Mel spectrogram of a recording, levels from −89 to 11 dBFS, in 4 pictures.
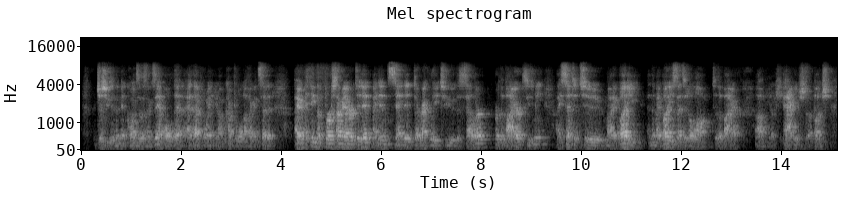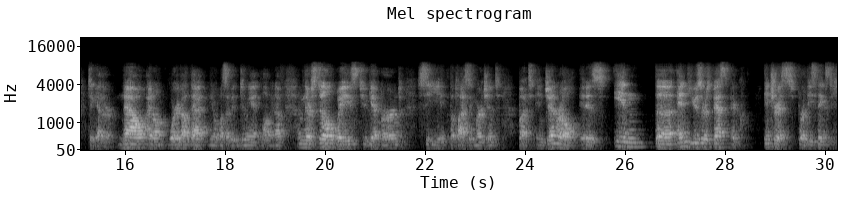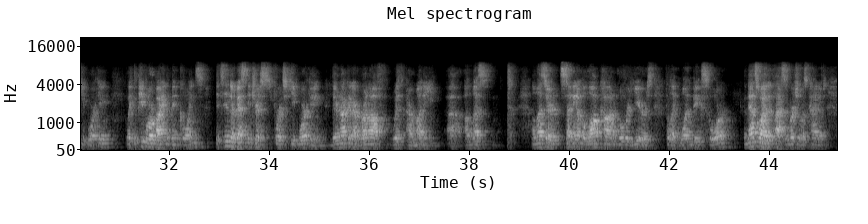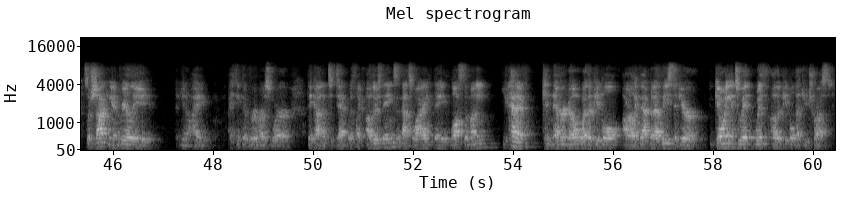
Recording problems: off-mic speech; far
room echo; noticeable; dies away in 0.5 s
thin; somewhat; fading below 500 Hz
garbled, watery; slightly; nothing above 7.5 kHz

